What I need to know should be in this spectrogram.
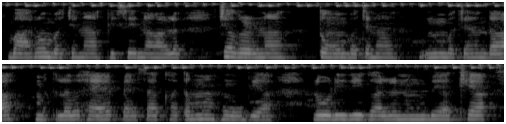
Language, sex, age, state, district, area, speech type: Punjabi, female, 30-45, Punjab, Barnala, urban, spontaneous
